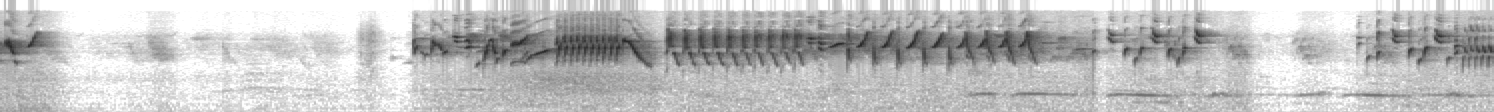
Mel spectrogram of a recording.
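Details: Wild goldfinch of the Algerian El Tarf area: a short burst, a pause, then a loud, rapid stream of high trills and scratchy notes, with a faint low hum, another pause and a final trill.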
